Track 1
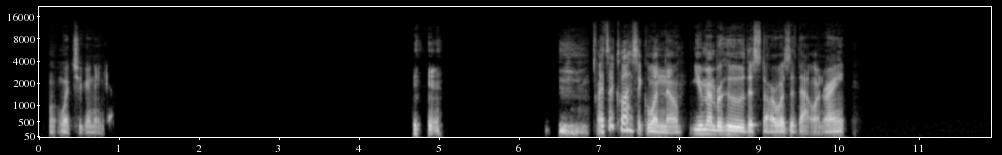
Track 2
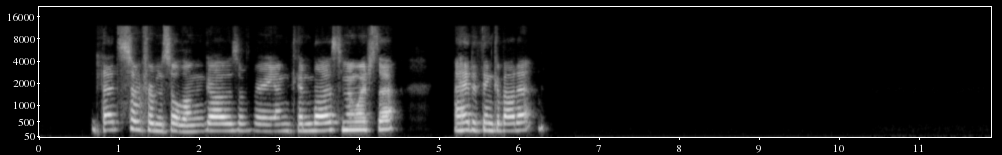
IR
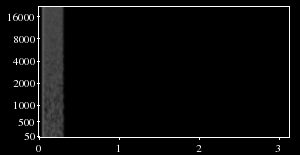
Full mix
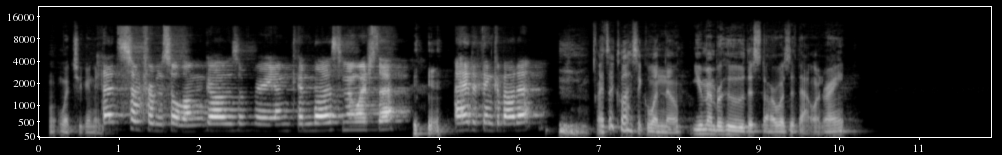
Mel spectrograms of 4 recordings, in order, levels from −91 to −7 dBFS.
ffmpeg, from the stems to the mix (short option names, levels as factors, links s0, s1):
-filter_complex "[0:a]highshelf=f=4800:g=11,volume=0.282,asplit=2[s0][s1];[s1]volume=0.0841[s2];[1:a]highpass=f=710:w=0.5412,highpass=f=710:w=1.3066,volume=0.794,asplit=2[s3][s4];[s4]volume=0.376[s5];[2:a]atrim=start_sample=2205[s6];[s2][s5]amix=inputs=2:normalize=0[s7];[s7][s6]afir=irnorm=-1:irlink=0[s8];[s0][s3][s8]amix=inputs=3:normalize=0,bandreject=f=66.59:t=h:w=4,bandreject=f=133.18:t=h:w=4,bandreject=f=199.77:t=h:w=4,bandreject=f=266.36:t=h:w=4,bandreject=f=332.95:t=h:w=4"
